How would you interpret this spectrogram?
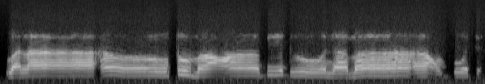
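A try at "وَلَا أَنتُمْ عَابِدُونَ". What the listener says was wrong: Ya, sebelumnya Pak, koreksiannya untuk pengucapan mim tidak boleh dipantulkan. Contohnya wala antuma. Yang tepat antum'a.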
